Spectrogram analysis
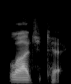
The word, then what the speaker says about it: Logitech: thank you a lot you welcome it is Logitech okay so let me let me just let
